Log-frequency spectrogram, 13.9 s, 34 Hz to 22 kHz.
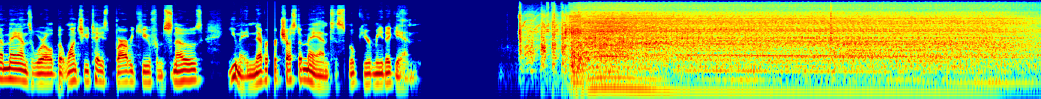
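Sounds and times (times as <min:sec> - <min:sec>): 
speech: 0:00.0 - 0:05.7
car engine starting: 0:06.7 - 0:13.8.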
